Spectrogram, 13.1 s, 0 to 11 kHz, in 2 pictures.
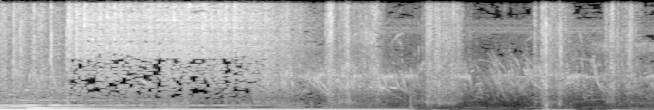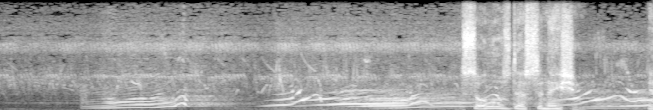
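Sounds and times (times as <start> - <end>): background music: 0.0 - 3.4
wild dogs whining cries: 12.3 - 13.0.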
